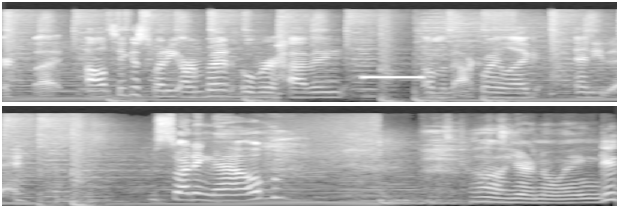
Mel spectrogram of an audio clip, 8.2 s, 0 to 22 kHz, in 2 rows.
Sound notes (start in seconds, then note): 2.4 beep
